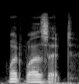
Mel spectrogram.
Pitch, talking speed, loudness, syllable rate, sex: 120 Hz, 225 wpm, -14 LUFS, 4.9 syllables/s, male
